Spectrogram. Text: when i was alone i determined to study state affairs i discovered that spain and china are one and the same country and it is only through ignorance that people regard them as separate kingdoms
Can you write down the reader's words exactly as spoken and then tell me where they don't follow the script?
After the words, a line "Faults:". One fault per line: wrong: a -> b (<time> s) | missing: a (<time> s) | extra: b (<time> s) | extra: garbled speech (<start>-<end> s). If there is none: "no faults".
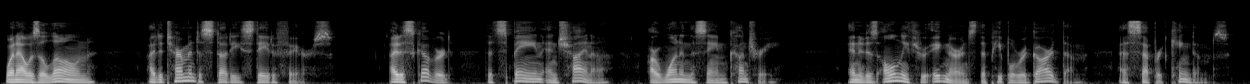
when i was alone i determined to study state affairs i discovered that spain and china are one and the same country and it is only through ignorance that people regard them as separate kingdoms
Faults:
no faults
